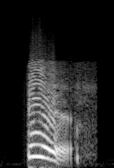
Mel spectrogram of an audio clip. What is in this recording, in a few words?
Kid Says Booh; Talking; Voice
